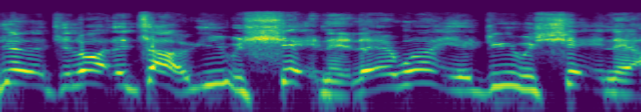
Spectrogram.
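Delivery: lightly voiced gangster taunting; gloating gangster. Gangster mocking the teller.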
